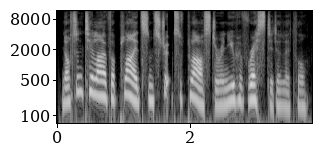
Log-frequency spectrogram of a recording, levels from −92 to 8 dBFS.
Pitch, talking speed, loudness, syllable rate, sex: 200 Hz, 235 wpm, -17 LUFS, 5.4 syllables/s, female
